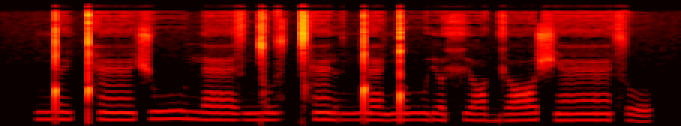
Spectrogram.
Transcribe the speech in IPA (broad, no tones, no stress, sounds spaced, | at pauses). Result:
ŋ͡ǃ ẽ ǃʰ æ̃ː ʃ uː n æː z ŋ͡ǀ u z ǀʰ æ̃ r ŋ͡ǃ æ ŋ͡ǃ uː ɾʲ ɒ xʲ ɒː ɡʲ ɒː ʃ æ̃ː s o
